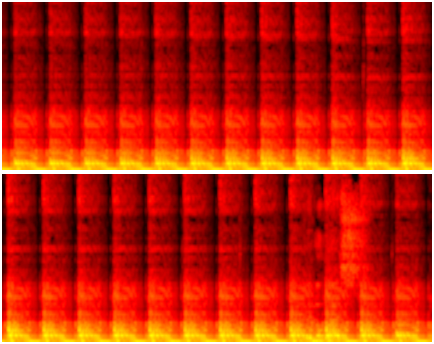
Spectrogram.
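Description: Distorted hardcore kick drum looping at a fast, steady tempo: each hit a sharp attack with a falling pitch sweep into a long, droning low tail. A short, punchy high-passed top kick is layered over the main kick to add attack.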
